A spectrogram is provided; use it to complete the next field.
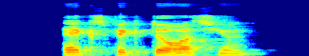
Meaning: expectoration
- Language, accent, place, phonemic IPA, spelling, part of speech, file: French, France, Lyon, /ɛk.spɛk.tɔ.ʁa.sjɔ̃/, expectoration, noun, LL-Q150 (fra)-expectoration.wav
